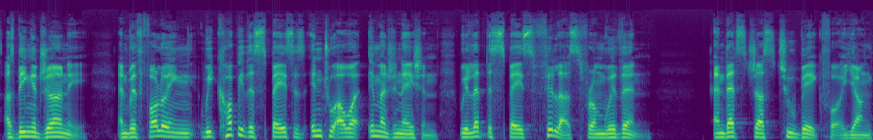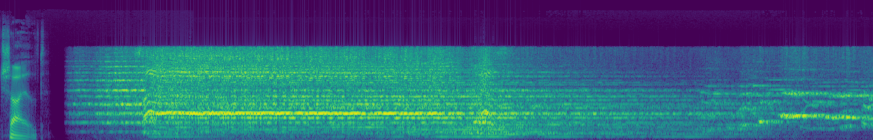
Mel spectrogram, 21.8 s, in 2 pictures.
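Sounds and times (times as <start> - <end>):
speech: 0.0 - 8.2, 8.9 - 12.0
choir singing in the Cathedral of Bremen: 11.8 - 21.8.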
